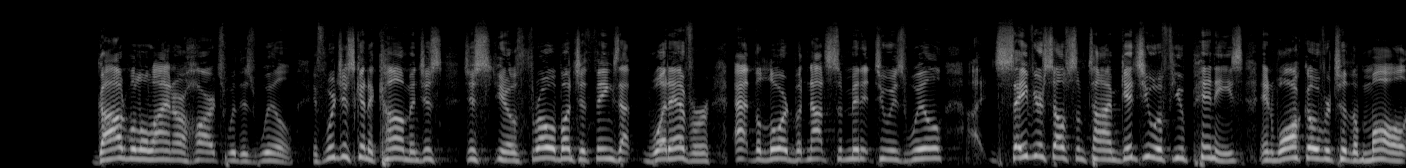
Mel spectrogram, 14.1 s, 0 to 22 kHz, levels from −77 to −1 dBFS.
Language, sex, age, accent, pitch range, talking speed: English, male, 40-59, American, 175-230 Hz, 220 wpm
